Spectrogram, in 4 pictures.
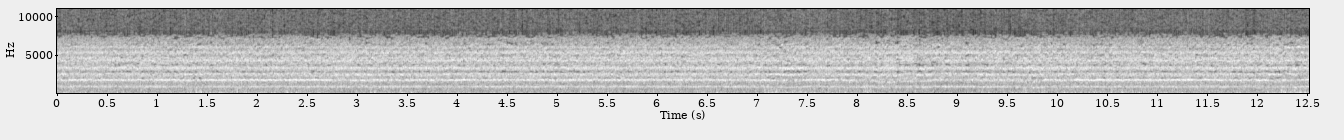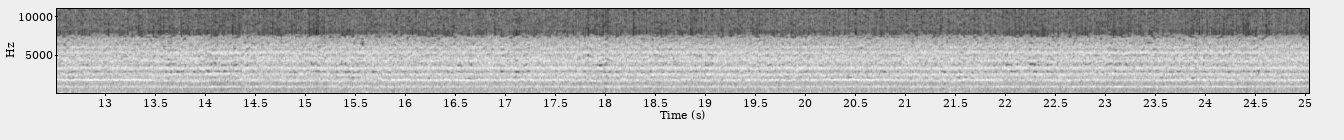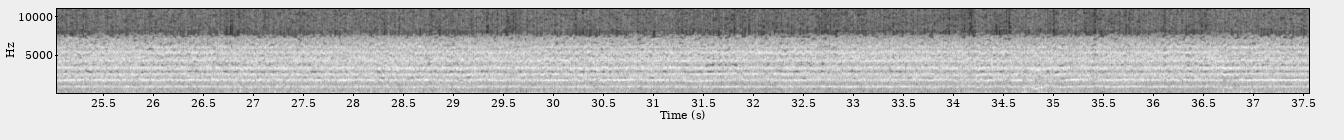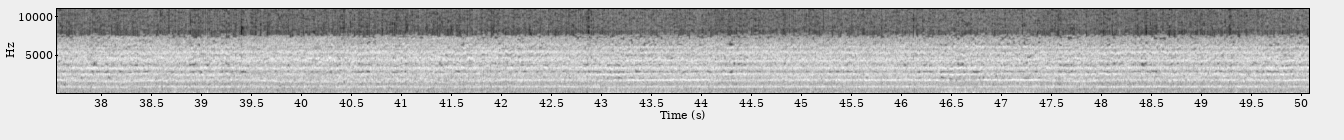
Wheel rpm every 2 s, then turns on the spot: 230, 230, 230, 230, 220, 230, 230, 230, 230, 220, 230, 230, 230, 240, 230, 230, 230, 230, 220, 230, 220, 230, 230, 230, 230.
none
